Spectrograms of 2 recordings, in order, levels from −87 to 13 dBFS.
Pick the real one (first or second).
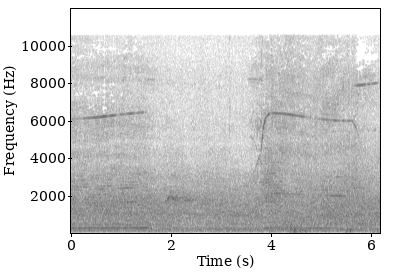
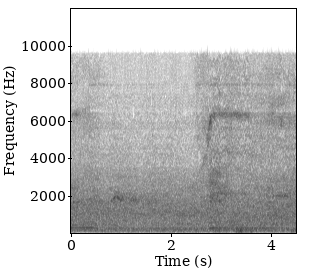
first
